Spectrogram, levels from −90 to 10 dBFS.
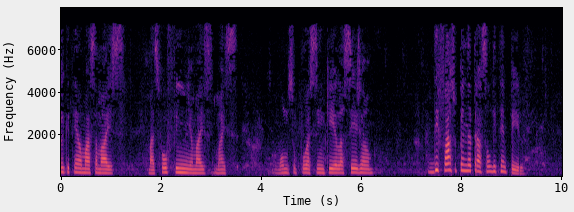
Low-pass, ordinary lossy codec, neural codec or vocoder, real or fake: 7.2 kHz; MP3, 32 kbps; codec, 24 kHz, 0.9 kbps, WavTokenizer, medium speech release version 1; fake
